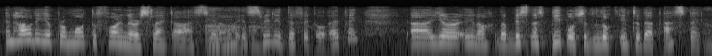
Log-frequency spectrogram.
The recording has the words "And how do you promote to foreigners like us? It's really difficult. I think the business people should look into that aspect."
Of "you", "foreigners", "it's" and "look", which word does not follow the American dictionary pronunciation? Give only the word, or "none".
foreigners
